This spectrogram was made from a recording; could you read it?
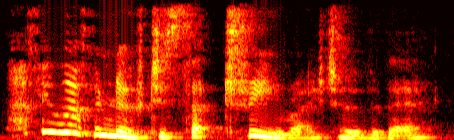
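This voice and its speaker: A gentle, simple bear, as a woman reader puts him on recites and muses in a mild, dreamy sing-song. His voice wanders up and down, slow-witted and sweet in a storybook telling. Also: lowish voice, huge pitch swings. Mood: musing.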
